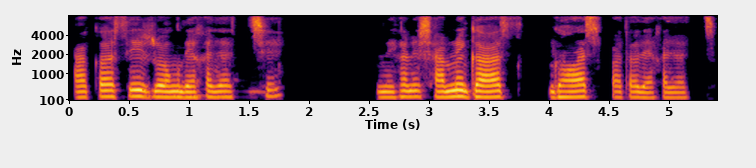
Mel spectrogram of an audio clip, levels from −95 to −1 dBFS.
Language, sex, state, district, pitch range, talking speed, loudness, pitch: Bengali, female, West Bengal, Dakshin Dinajpur, 190-205 Hz, 120 wpm, -17 LUFS, 195 Hz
